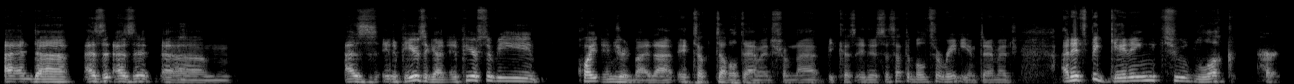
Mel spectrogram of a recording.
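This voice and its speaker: A man leads a tabletop game as game master, sitting a little away from the mic. His voice is mid-pitched, and he moves between casual rules talk and vivid narration. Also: lively intonation, moderate pace, distant mic. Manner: informal, vividly descriptive. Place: online group game stream.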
